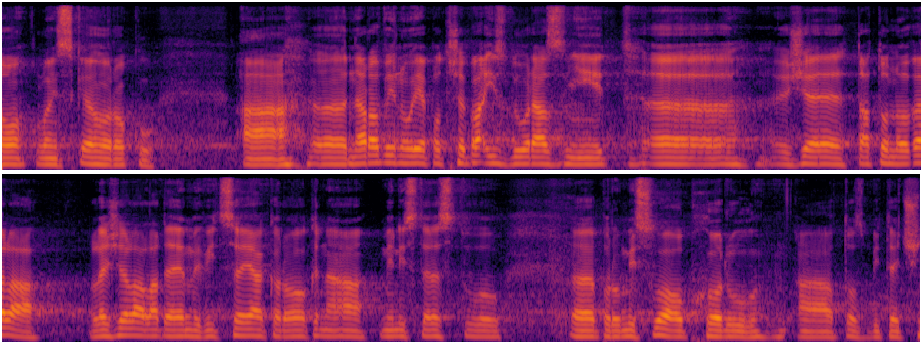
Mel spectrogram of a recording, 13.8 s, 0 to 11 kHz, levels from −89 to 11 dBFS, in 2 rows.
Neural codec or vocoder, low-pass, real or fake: vocoder, 22.05 kHz, 80 mel bands, Vocos; 9.9 kHz; fake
